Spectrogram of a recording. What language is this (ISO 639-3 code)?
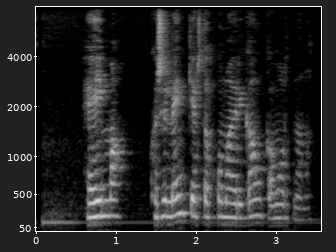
isl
